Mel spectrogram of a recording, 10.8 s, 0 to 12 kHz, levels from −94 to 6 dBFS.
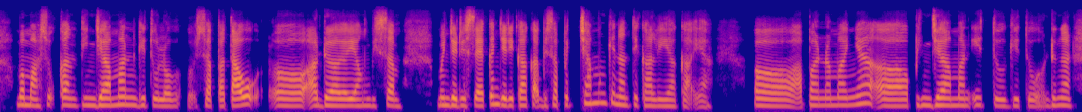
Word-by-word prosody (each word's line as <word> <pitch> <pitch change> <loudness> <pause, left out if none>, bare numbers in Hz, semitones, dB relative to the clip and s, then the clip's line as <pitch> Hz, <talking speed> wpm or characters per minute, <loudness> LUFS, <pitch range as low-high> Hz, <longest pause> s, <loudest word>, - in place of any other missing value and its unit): memasukkan 220 -1 -1
pinjaman 220 +1 +2
gitu 215 -1 -4
loh. 190 -1 -4
Siapa 195 -2 -2
tahu, 210 +5 +5 0.2
eee, 200 -1 0
ada 210 +1 +2 0.2
yang 200 0 0
bisa 200 0 +2 0.4
menjadi 215 -1 +3
second, 215 +4 +3
jadi 210 -1 +5
Kakak 215 -2 +1
bisa 215 +2 -1
pecah 230 +5 +4
mungkin 285 -3 -2
nanti 225 0 -6
kali 195 -2 -2
ya, 185 - -8
Kak, - - -5
ya? - - -8 0.4
Eee, 195 -3 +1
apa 220 -2 -3
namanya, 220 +6 -1
eee, 195 -1 +2
pinjaman 215 -1 +1
itu 205 -3 -6
gitu, 190 0 -9
dengan 215 +1 -2
215 Hz, 165 wpm, -26 LUFS, 200-220 Hz, 0.4 s, tahu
